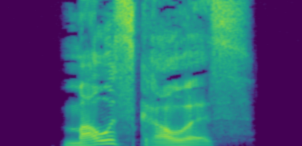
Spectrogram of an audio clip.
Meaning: strong/mixed nominative/accusative neuter singular of mausgrau
- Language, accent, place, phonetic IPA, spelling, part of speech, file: German, Germany, Berlin, [ˈmaʊ̯sˌɡʁaʊ̯əs], mausgraues, adjective, De-mausgraues.ogg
